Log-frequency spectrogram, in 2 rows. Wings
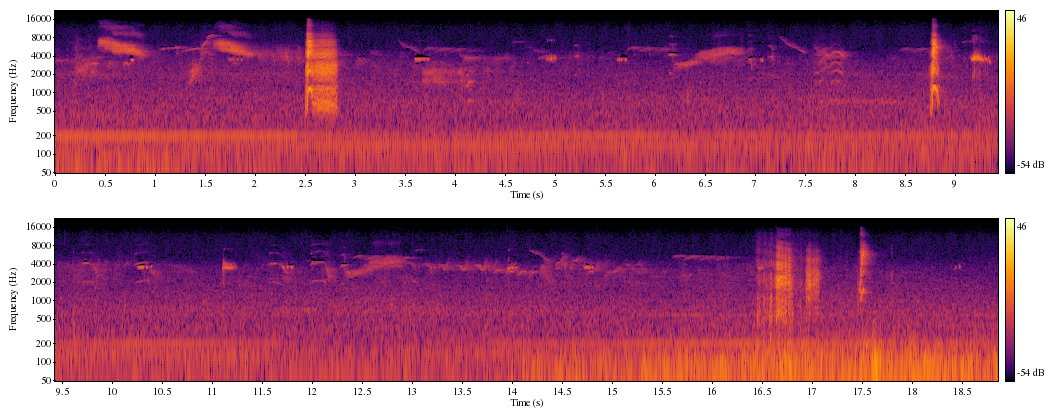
16.4 17.7

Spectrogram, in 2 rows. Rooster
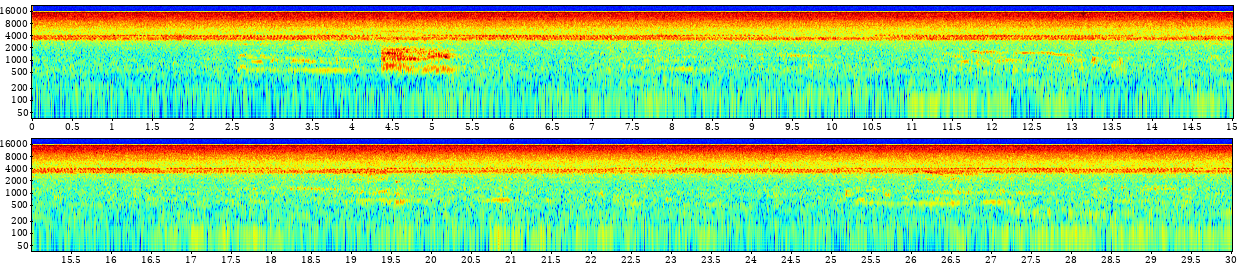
2.6 5.6, 11.3 13.7, 17.7 21.2, 25.2 29.6

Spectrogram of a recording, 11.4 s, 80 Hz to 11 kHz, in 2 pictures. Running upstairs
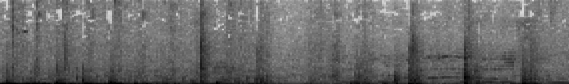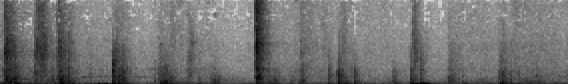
0.0 7.9

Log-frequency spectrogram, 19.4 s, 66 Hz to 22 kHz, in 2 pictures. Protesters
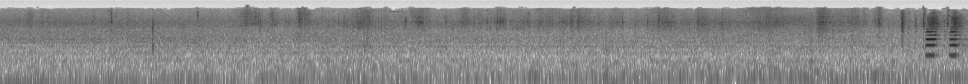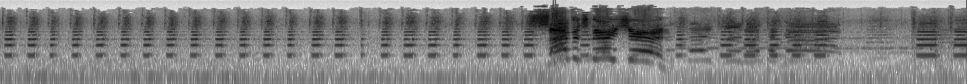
14.8 19.3

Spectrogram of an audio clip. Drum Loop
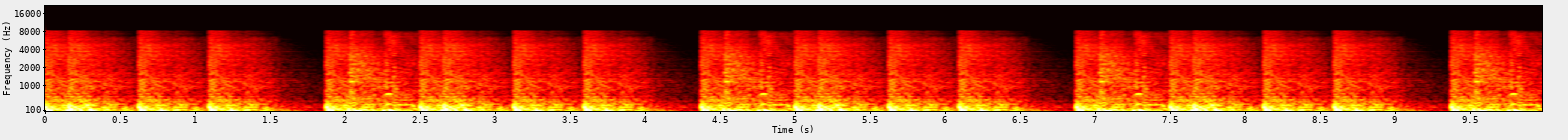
1.9 6.2, 6.9 9.9

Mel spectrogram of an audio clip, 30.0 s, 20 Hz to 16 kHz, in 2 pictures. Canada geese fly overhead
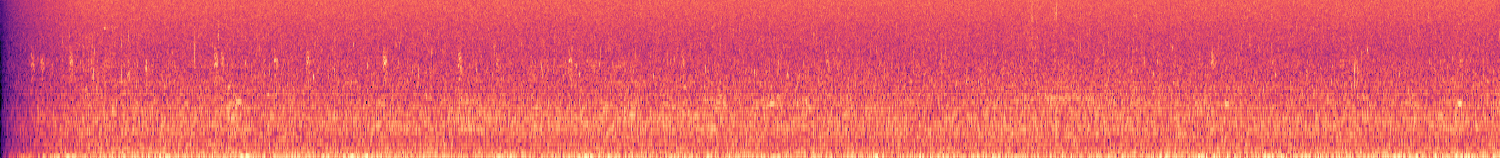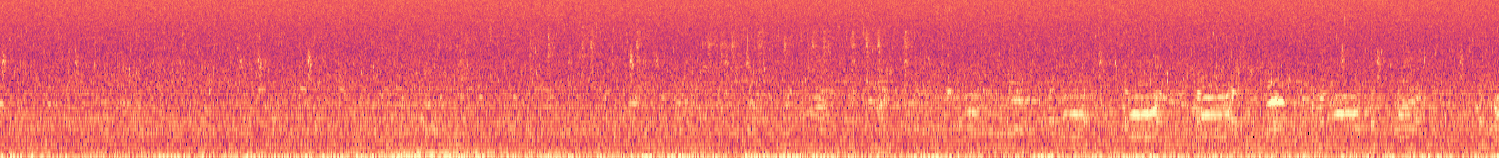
21.3 29.9

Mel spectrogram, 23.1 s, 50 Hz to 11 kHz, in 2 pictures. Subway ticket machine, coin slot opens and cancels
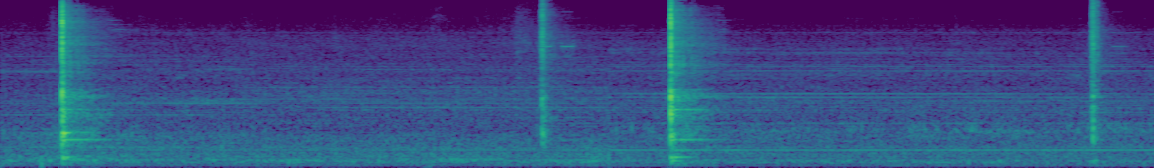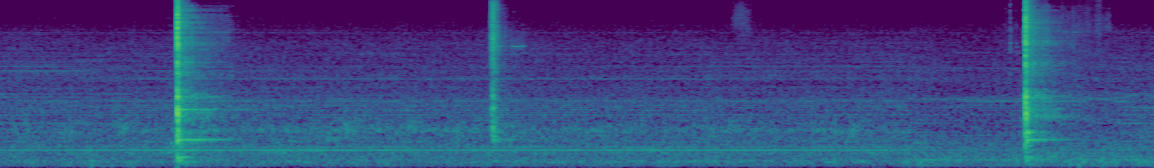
5.3 5.8, 13.3 13.9, 16.4 16.8, 21.7 22.3

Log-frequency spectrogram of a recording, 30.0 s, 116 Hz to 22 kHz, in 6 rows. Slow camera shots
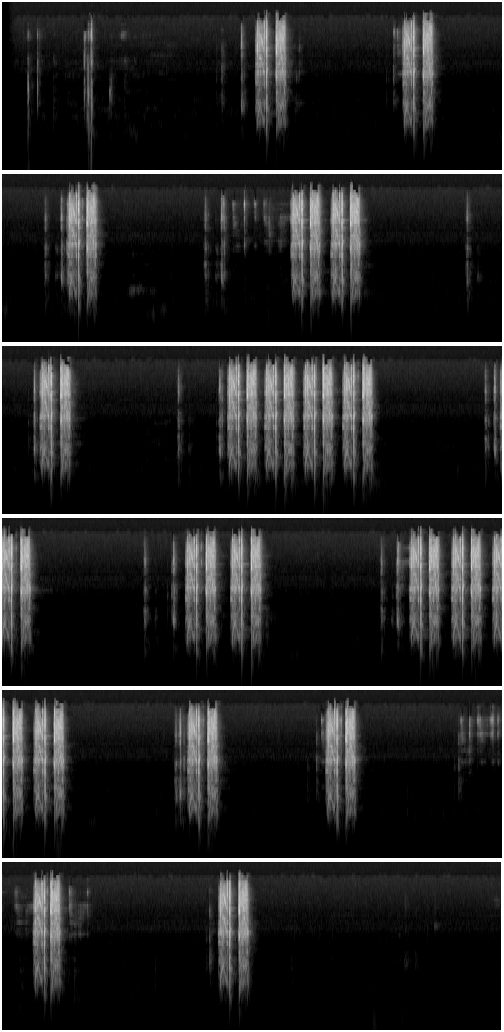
2.4 3.0, 3.9 4.4, 5.5 6.0, 7.8 8.6, 10.4 10.8, 12.2 13.8, 14.9 15.4, 16.8 17.6, 19.0 20.7, 21.8 22.2, 23.2 23.6, 25.2 25.8, 27.0 27.6

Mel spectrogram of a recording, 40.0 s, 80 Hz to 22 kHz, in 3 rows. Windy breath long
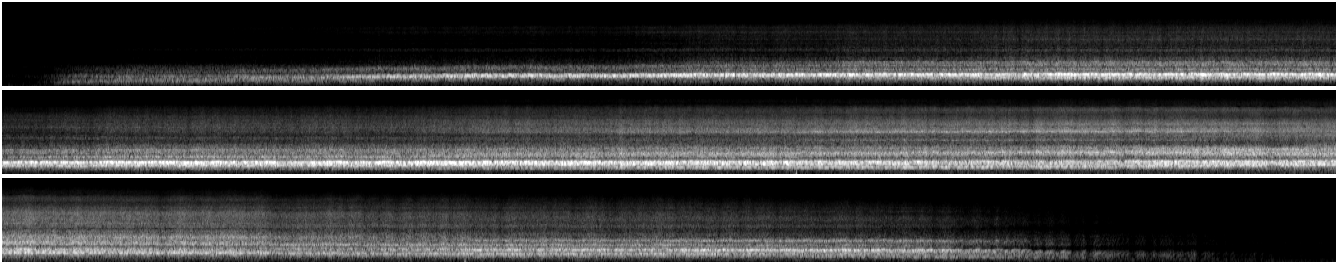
0.4 5.9

